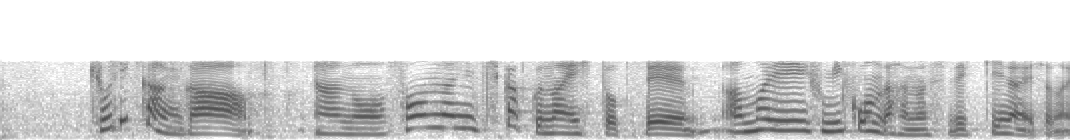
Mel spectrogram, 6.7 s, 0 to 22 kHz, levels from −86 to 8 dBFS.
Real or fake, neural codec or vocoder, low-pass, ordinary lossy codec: real; none; 3.6 kHz; none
